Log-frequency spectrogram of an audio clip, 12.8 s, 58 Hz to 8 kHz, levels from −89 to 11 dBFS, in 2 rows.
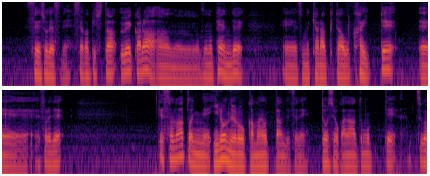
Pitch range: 95-130 Hz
